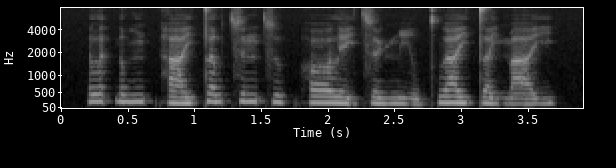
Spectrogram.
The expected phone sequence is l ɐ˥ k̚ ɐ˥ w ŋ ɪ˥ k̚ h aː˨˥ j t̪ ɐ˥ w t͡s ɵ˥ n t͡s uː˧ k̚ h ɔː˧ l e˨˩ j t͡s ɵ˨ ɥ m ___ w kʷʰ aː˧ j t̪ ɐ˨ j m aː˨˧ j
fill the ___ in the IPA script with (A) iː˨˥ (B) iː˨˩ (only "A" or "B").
B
